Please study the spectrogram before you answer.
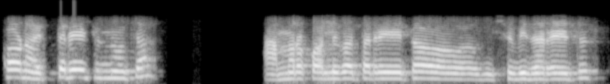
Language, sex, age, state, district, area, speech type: Odia, female, 60+, Odisha, Gajapati, rural, conversation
